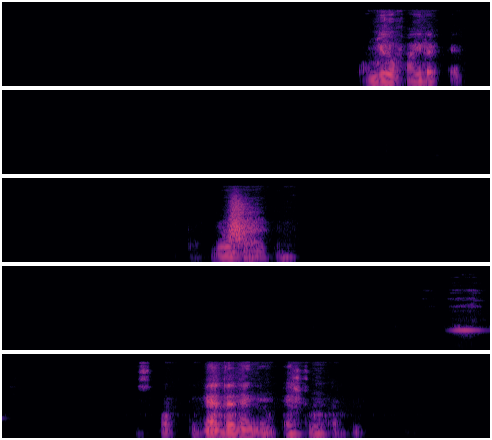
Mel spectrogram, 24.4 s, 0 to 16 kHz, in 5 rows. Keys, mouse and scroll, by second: 2.5 click, 7.4 click, 7.4 click, 10.2 right click, 11.0 click, 11.7-12.2 scroll down 1, 12.4 alt+middle click, 13.2-13.8 alt+scroll up 2, 13.8 click, 18.4-18.9 scroll down 1, 18.9 alt+middle click, 19.5-21.1 scroll up 1, 21.1 scroll down 1, 23.1 click.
